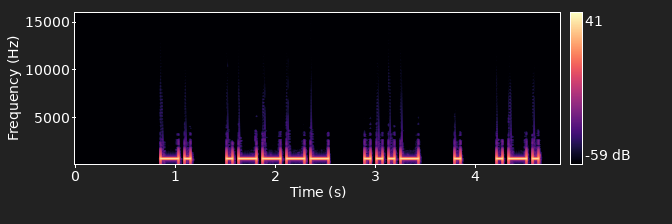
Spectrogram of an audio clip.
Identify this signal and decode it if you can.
Morse code, heard as a keyed tone, about 20 wpm, spaced as for 15 wpm, 700 Hz. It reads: N1VER
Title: 219 Lesson 35g - Number 0 - Call Signs 20wpm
